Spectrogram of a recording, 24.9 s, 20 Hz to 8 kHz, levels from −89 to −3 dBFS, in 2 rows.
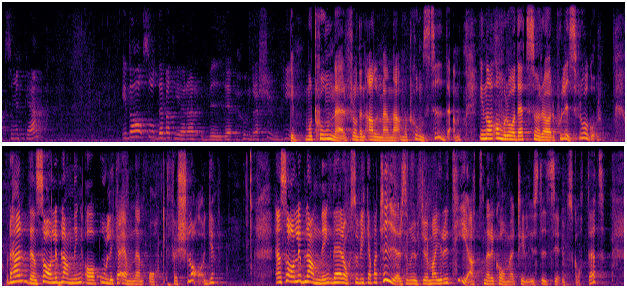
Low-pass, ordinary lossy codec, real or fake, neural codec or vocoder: none; none; real; none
